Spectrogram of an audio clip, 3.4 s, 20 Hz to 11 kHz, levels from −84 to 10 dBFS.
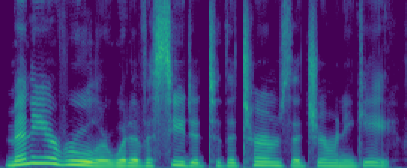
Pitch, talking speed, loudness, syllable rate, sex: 230 Hz, 210 wpm, -17 LUFS, 5.6 syllables/s, female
